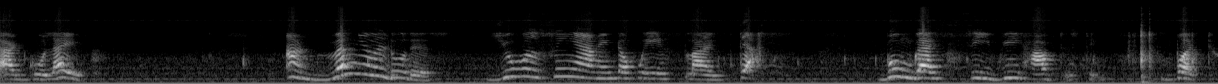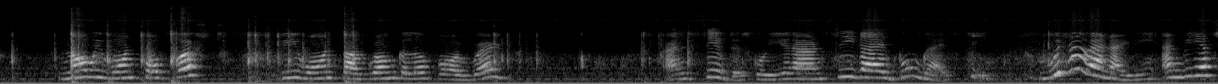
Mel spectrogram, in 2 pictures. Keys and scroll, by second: 11.5 Return, 11.8 shift+3, 12.9 Return, 13.6-15.7 typing, 13.9 Return, 16.9-18.0 typing, 18.8 ctrl+s.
